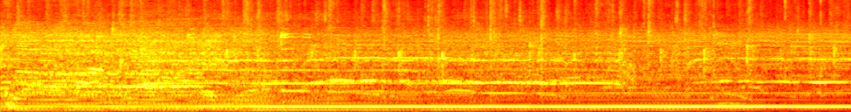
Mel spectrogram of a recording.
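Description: A live metal band's electric guitars hold one low note that rings on steadily without changing, with shouts from the crowd over it.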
